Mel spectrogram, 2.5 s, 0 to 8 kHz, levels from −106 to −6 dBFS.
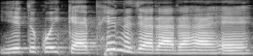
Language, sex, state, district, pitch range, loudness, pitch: Hindi, female, Rajasthan, Jaipur, 160-235 Hz, -15 LUFS, 180 Hz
